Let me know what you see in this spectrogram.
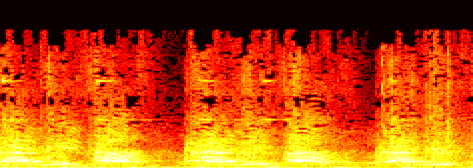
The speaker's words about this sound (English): These demonstrators in Bordeaux shouted, "Resistance, resistance."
